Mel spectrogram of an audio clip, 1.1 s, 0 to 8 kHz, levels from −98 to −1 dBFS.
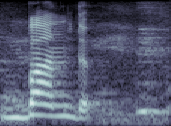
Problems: background conversations at intervals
